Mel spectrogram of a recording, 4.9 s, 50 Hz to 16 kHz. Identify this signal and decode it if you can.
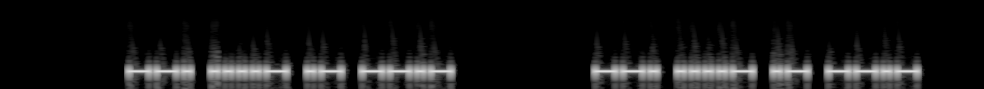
Morse code, heard as a keyed tone, about 36 wpm, 700 Hz. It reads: G4AQ G4AQ
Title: DXCC-100 Call Signs - 4 Characters - Repeated 2x - 35wpm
